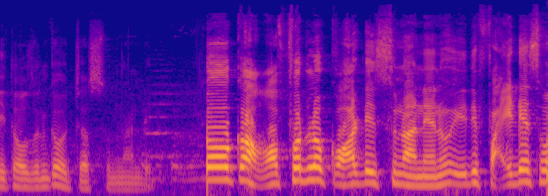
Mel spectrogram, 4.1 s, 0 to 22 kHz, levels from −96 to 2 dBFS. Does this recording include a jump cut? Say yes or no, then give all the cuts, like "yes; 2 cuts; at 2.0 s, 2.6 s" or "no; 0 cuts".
yes; 1 cut; at 1.6 s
